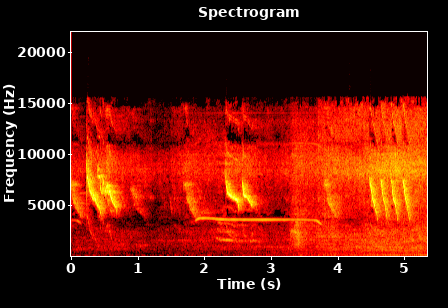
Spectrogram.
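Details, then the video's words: A pleci buxtoni white-eye sings short sharp high twitters, then one long steady whistle, then another quick run of squeaky chirps as background noise rises. "pleci buxtomi"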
